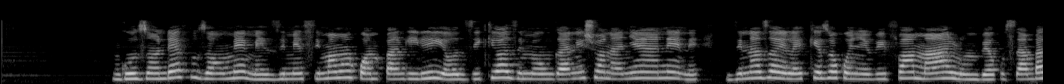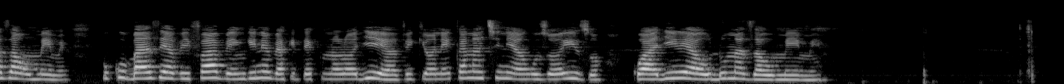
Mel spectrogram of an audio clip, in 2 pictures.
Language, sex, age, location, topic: Swahili, female, 25-35, Dar es Salaam, government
